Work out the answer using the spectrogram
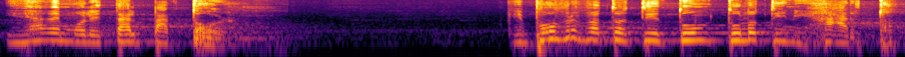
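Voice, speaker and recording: High-voiced woman pastor preaching. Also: moderate pace. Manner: expressive, with sarcasm and humor. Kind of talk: sermon. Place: church. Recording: church hall reverb.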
